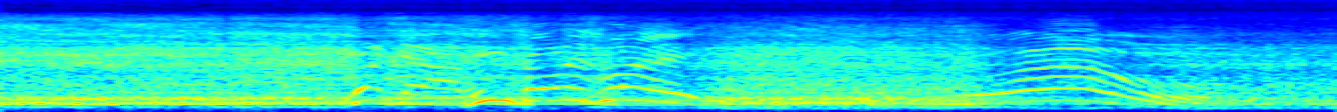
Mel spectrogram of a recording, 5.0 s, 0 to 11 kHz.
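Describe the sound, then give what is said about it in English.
A Ford Aeromax 9000 heavy truck engine roars loudly and steadily for several seconds as it pulls a sled, dominant, with a muffled, echoing loudspeaker voice rising and falling over the din. “Aeromax, 9,000 Ford heavy truck. What? The Bud Boss cooking.”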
